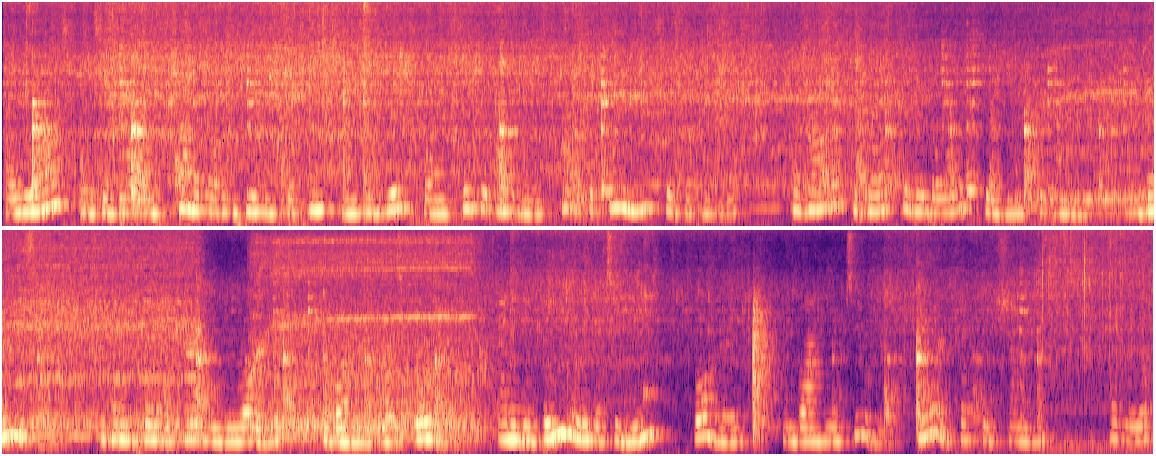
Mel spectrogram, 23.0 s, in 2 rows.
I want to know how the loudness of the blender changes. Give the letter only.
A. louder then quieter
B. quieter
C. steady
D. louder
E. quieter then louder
D.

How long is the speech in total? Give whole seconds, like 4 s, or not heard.
23 s.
